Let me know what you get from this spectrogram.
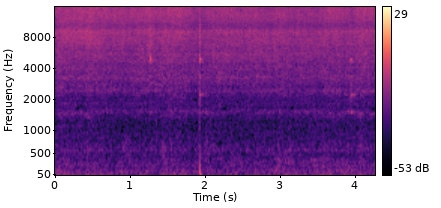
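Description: Chopped onion, green chilli and tomato sizzling steadily in hot oil in a metal pot while being stirred with a metal spoon, with a few light clicks of spoon on pot, the sharpest about two seconds in.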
